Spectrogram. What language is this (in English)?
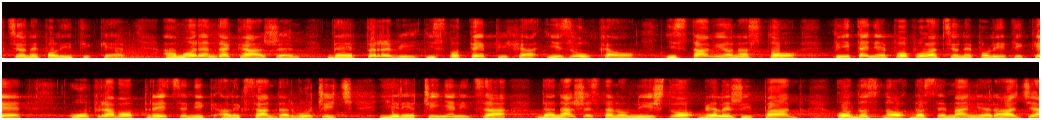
Serbian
